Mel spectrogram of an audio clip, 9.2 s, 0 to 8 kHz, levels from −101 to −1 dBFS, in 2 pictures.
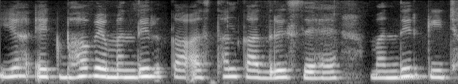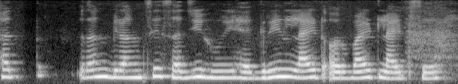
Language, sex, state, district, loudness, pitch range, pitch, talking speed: Hindi, female, Jharkhand, Palamu, -14 LUFS, 235-275 Hz, 250 Hz, 155 wpm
